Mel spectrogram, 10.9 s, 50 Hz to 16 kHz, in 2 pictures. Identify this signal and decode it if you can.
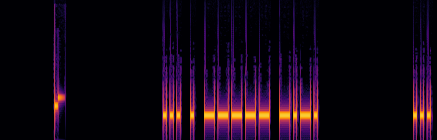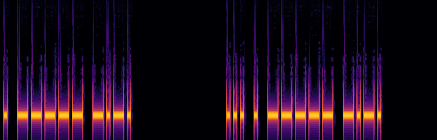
Morse code, heard as a keyed tone, about 28 wpm, 700 Hz. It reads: SE0C SE0C SE0C
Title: Call Signs Repeated 2x - 28wpm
